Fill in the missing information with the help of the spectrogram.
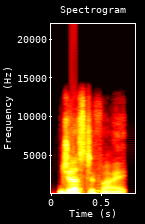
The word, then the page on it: justify: Indian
